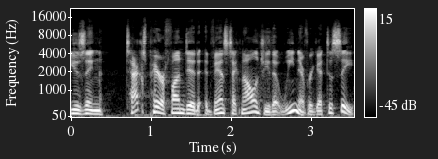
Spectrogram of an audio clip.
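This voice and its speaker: On a very clean recording with a silent background, a man with a fairly high pitch speaks at a moderate pace in an animated tone with lively intonation. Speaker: comedy podcast co-host. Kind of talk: casual chat. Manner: animated, joking.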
